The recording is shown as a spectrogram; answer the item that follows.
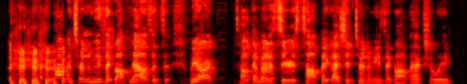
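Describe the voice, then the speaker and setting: A woman at a very fast pace, fairly high in pitch with lively intonation, music in the background. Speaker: streamer. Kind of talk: casual talk to stream. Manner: stuttering, repetitive.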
